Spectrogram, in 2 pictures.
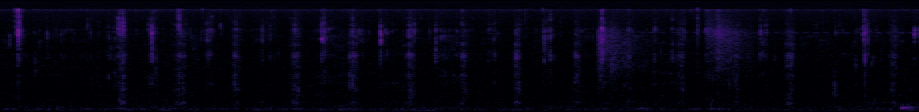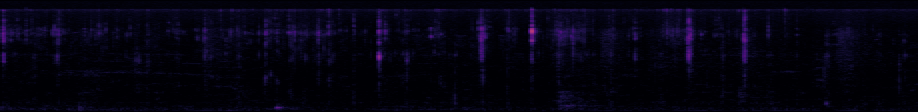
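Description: Faint, close chewing of a mouthful of rice and pork, with scattered sharp mouth clicks at irregular intervals.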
